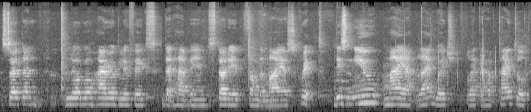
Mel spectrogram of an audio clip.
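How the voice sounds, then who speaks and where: A woman from Central America speaks slowly and thoughtfully in a fairly low voice, often pausing to find her words. She is recorded in an echoey room with the mic at some distance, and there is a faint hum of ambience behind her. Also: steady tone, fairly bright tone. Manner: slow and thoughtful, pausing with ums. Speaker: interviewed designer. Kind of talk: interview answers.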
